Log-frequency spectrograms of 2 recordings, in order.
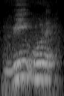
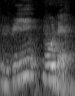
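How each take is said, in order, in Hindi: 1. यह दो अलग-अलग पूरे शब्दों के रूप में बोला जाता है। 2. यह दो अलग-अलग पूरे शब्दों के रूप में बोला जाता है।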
